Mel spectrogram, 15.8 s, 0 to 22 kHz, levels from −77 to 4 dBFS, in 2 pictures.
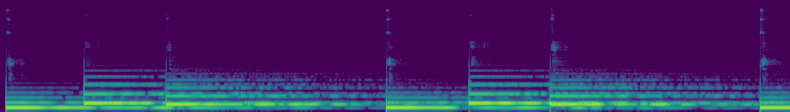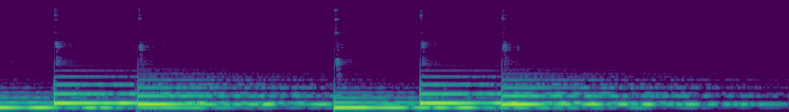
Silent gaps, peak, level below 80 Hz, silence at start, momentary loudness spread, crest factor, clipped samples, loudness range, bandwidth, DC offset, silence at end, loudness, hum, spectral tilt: none; -2 dBFS; -58 dBFS; 0.05 s; 15 LU; 14 dB; under 0.1%; 2 LU; 4.1 kHz; under 0.1%; 0.05 s; -15 LUFS; none; -12 dB/octave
